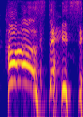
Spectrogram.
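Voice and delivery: high, loud, slow sing-song hello; hammed-up greeting. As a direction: greet her like a game show host.

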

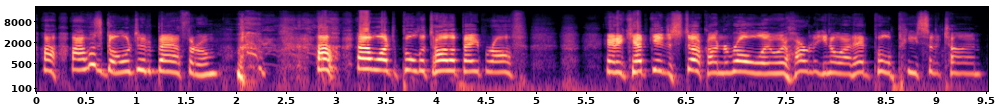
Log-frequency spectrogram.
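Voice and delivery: put-on high, sobbing little boy voice; crying little kid. Retelling how the lost kid sobbed out his story.

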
